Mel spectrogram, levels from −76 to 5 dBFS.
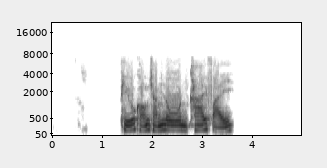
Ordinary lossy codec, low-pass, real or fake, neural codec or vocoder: none; 7.2 kHz; fake; codec, 16 kHz, 16 kbps, FreqCodec, smaller model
